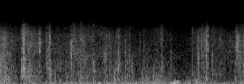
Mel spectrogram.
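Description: Snowboard riding fast through deep powder: an irregular rush and scrape of the board and its snow spray, over a low rumble of wind on the microphone.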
